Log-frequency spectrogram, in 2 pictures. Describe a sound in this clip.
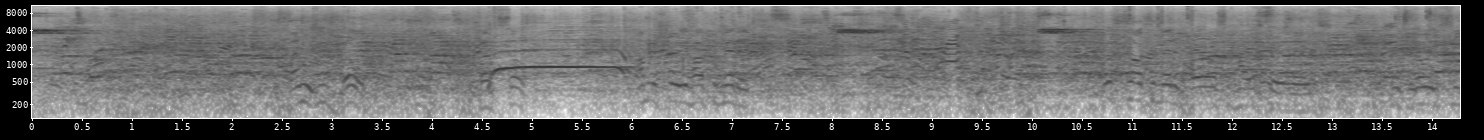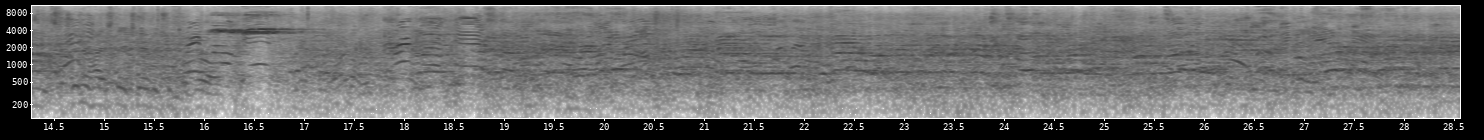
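A large crowd of men, women and children chatters loudly in an echoing hall.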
